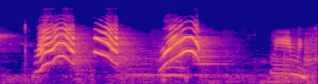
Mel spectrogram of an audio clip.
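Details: Pet parrot talking indoors, uttering three loud voice-like syllables with arched, rising-then-falling tones, then a softer falling note after a short pause.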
